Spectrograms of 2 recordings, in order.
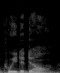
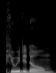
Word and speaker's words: Puy de Dôme: Through France's stunning Puy de Dôme, a region. Puy de Dôme.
